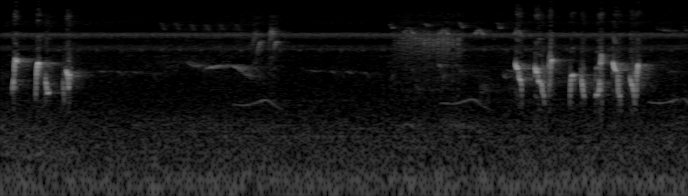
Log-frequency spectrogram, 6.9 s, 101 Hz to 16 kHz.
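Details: A stripe-throated bulbul in forest around 7 a.m. gives two quick bursts of sharp chattering notes, the second of about eight notes, with a steady high insect-like whine and soft low whistles behind.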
